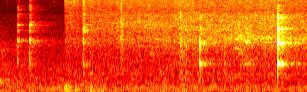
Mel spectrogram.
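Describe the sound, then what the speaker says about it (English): Prawns stir-frying in hot oil in a pan: a steady close sizzle with a few light scrapes and clicks of stirring, heard alone. "we'll just stir fry this prawns"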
